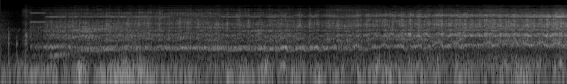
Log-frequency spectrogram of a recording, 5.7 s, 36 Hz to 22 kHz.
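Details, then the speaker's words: Traxxas Sledge RC truck, stock except a 15-tooth pinion: at slow speed the motor gives a rough whine with uneven rattling; owner thinks the motor is done. "I need to figure out what that noise is. Oh. Just the motor doesn't even sound good, does it? No."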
